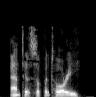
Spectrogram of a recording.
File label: "anticipatory", English; adjectives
